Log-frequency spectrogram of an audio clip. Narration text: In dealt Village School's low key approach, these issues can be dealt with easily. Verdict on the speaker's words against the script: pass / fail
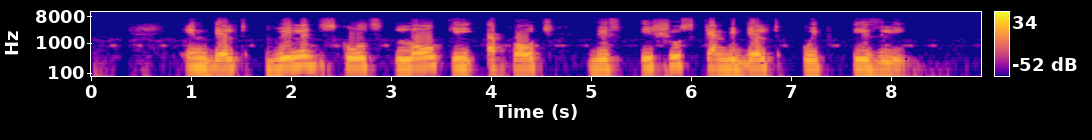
pass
